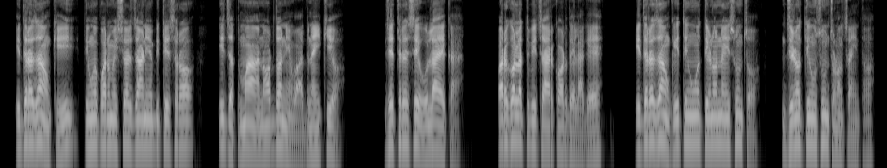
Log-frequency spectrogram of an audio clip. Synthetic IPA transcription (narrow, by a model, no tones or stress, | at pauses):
ɪd̪ɾad͡zaːũkit̪ɪũɛp̬ɐɾmeːʃwəɾd͡zaːɽ̃ɪjɔbʱit̪eːsɾɔ | ɪd͡zːət̪maːnɔɾd̪ʱɐnjəʋa̰ːd̪naːĩkɪjɔ | d͡zeːt̪ʰɾɛseːulaːɛka̰ | pɐɾɡɐlət̪ʋɪt͡saːɾkɔɾd̪ɛlaːɡɛ | ɪd̪ɾad͡zãːũk̬it̪ɪũɛt̪ɪɽ̃ɔnaːĩsʊ̃nt͡sɔ̰ | d͡zɪɽ̃ɔt̪ɪũsʊ̃nt͡sɽ̃ɔt͡saːḭ̃t̪ʰɔ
